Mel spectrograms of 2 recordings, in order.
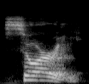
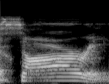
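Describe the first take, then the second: First: "Sorry" with a closed, rounded o like sore; Canadian sorry. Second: "Sorry" with an open ah sound, "sahry"; American sorry. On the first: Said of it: "It's that same pronunciation". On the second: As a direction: open the vowel: "Sorry" as in New York. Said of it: "It's more open". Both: Shown as a demonstration.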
